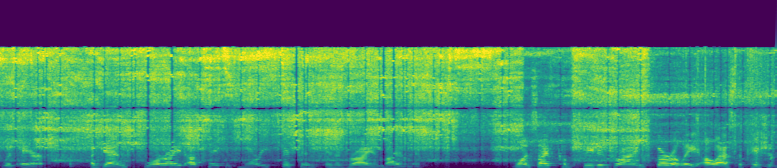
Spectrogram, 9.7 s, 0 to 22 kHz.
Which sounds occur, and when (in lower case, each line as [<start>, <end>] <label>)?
[0.00, 0.52] woman speaking
[0.00, 9.72] dental drill
[0.81, 0.96] generic impact sounds
[1.11, 1.61] woman speaking
[1.74, 3.39] woman speaking
[3.54, 5.29] woman speaking
[6.42, 7.16] woman speaking
[7.29, 8.05] woman speaking
[8.19, 9.12] woman speaking
[9.24, 9.72] woman speaking
[9.41, 9.56] generic impact sounds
